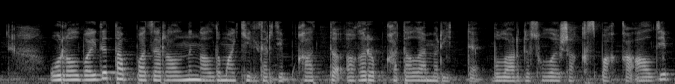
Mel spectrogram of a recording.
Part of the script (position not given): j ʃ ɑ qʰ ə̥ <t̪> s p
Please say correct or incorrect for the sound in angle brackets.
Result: incorrect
